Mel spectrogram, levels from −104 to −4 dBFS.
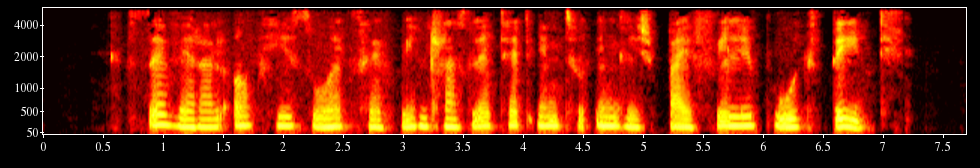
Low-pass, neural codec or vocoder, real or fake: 5.4 kHz; none; real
